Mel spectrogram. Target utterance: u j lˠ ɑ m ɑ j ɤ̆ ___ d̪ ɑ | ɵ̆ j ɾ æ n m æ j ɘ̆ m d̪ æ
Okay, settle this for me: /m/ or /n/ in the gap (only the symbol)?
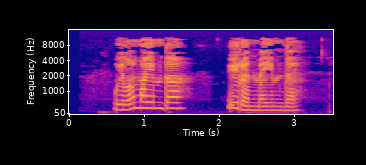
m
